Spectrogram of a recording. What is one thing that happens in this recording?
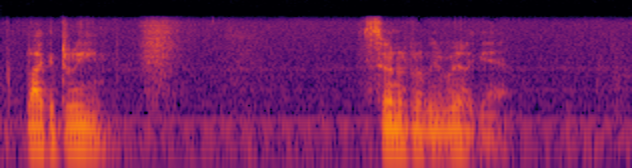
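A man speaks softly and warmly nearby.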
